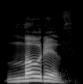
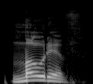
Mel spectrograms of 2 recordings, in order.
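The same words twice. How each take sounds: The two takes are said the same way.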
